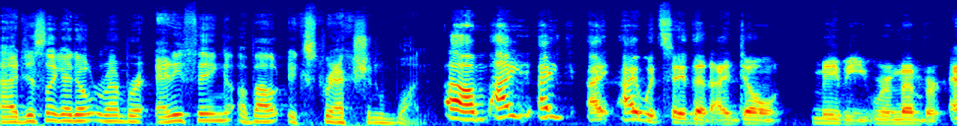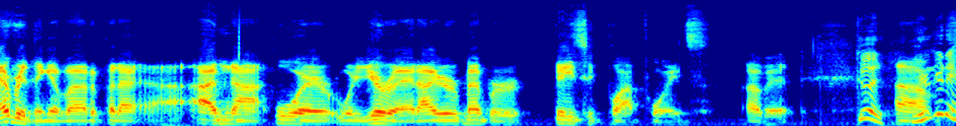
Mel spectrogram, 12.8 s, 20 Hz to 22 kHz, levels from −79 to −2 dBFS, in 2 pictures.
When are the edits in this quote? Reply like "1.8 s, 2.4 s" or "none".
2.9 s, 5.3 s, 10.0 s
